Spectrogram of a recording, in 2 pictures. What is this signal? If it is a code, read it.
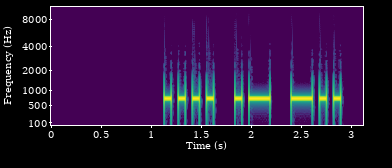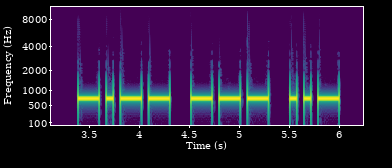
Morse code, heard as a keyed tone, about 17 wpm, 700 Hz. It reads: HAD YOU
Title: Sentences from Top 1500 Words 17wpm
